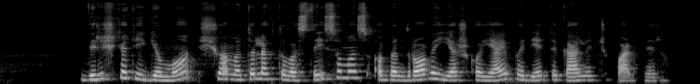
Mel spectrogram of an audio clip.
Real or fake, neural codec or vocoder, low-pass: real; none; 19.8 kHz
